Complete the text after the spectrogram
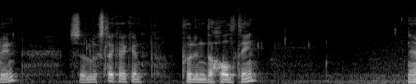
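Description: Hot water pours into a cup.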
